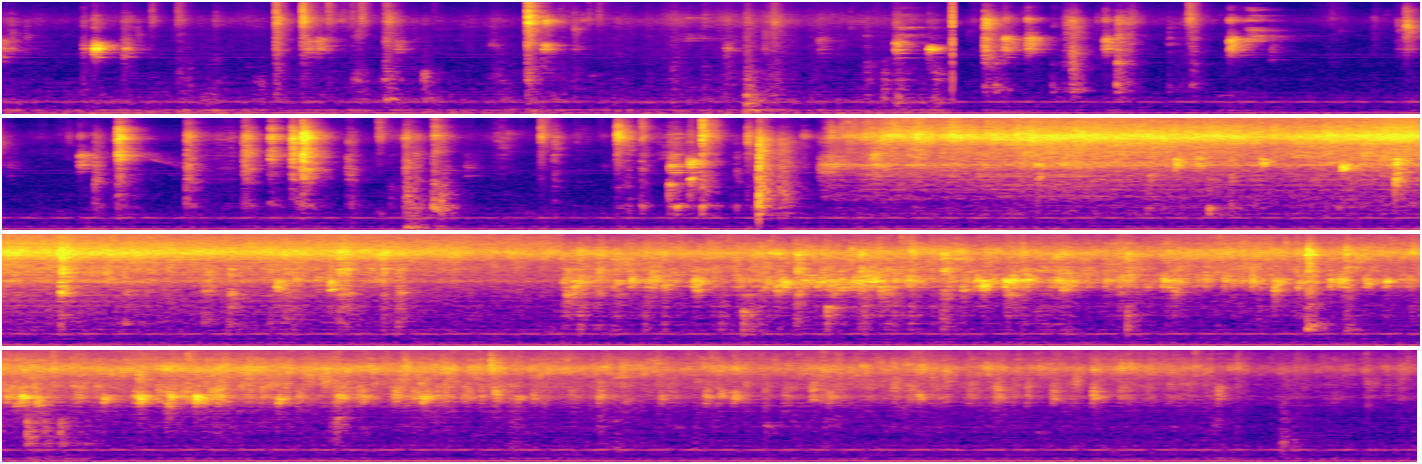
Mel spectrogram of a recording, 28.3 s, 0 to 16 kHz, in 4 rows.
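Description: Hot oil in a wok crackling with scattered pops, then a sudden steady sizzle about 11 seconds in as pounded chilli, shallot and belacan paste is tipped into the oil and starts to fry. The sizzle eases a little after a few seconds.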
